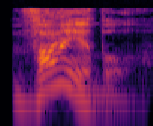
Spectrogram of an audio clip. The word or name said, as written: viable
